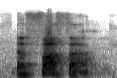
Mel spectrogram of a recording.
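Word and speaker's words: Ephphatha: the word Jesus uses, as Grace just so perfectly pronounced, is Ephatha.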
